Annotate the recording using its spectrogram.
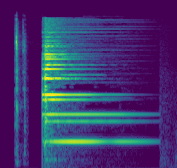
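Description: Subscribe-animation sound effects: two short clicks, then about half a second in a bright notification-bell ding that rings on and slowly fades.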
